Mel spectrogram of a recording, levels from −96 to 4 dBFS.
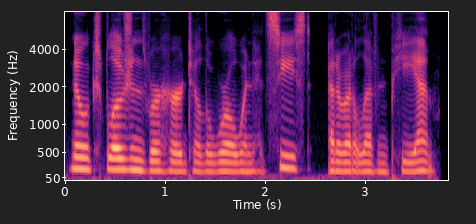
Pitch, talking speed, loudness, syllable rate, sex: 170 Hz, 220 wpm, -20 LUFS, 6.2 syllables/s, female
